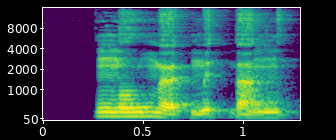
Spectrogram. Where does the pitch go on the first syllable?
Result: high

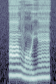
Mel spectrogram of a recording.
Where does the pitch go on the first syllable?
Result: high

